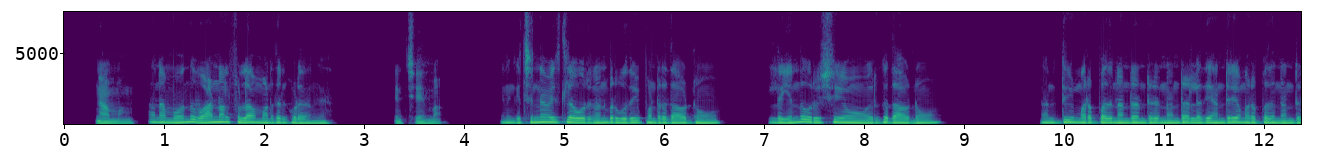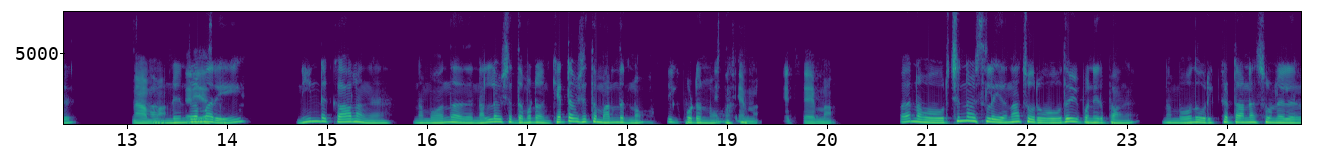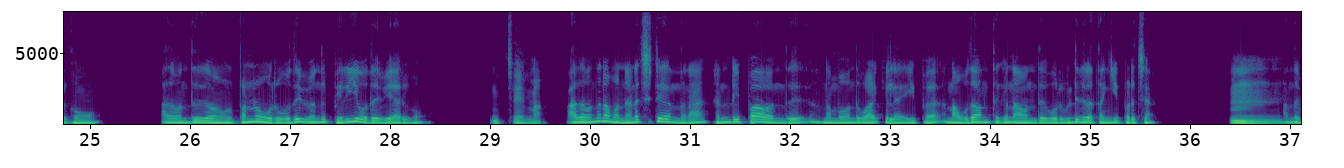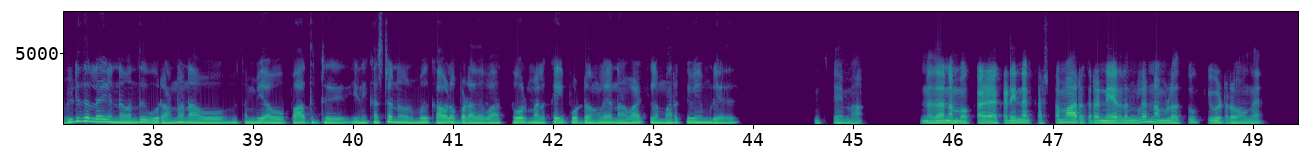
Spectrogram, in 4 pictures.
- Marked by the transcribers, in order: other background noise; chuckle; drawn out: "ம்"
- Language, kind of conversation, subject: Tamil, podcast, கற்றதை நீண்டகாலம் நினைவில் வைத்திருக்க நீங்கள் என்ன செய்கிறீர்கள்?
